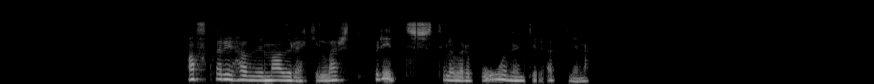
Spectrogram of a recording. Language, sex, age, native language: Icelandic, female, 30-39, Portuguese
